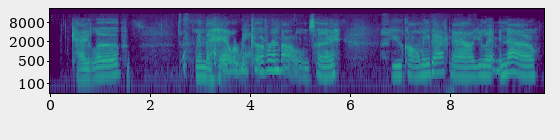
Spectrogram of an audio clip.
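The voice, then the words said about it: Put-on Southern belle accent. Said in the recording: “Southern Belle ... I really do sound Southern.”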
